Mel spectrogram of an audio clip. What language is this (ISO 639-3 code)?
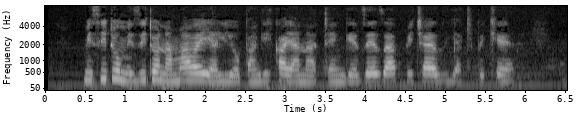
swa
